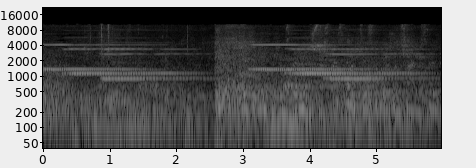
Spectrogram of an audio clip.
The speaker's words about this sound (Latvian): Saskaņā ar kārtības rūlī mums ir vispirms jābalso par tālāko priekšlikumu, tātad lūdzu zvanu.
